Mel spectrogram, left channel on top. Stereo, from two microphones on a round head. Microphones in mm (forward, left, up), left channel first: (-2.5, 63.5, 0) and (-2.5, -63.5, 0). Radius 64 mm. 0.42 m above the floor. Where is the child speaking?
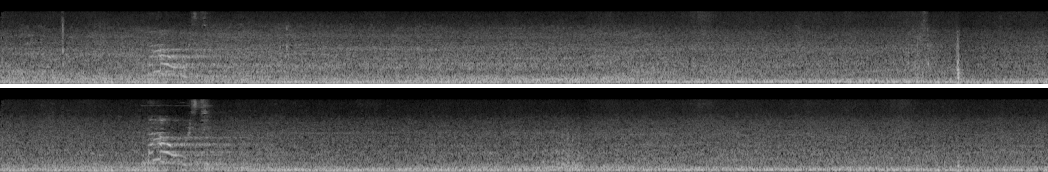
30° right (ahead or behind), 1.2 m.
